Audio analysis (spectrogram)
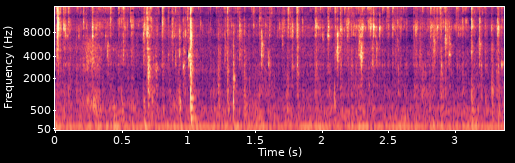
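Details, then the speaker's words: Fhiaba refrigerator ice maker during a manual clean cycle; the inlet valves stay open about 40 seconds with the drawer closed. A steady low valve hum runs with faint trickling as water cascades into the bin, so the fill is normal. "valves running. I don't want to open the drawer because I don't want water to go anywhere except into this bin, but you can probably hear the water cascading into the bin."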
